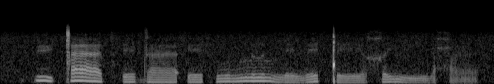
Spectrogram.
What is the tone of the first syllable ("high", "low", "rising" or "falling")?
falling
